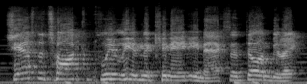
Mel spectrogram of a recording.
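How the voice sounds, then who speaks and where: A man's voice: sits high, animated, fast talker, music in the background. A man hosting a gaming podcast in casual chat, enthusiastic and exclamatory as he runs through his picks. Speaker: podcast host.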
